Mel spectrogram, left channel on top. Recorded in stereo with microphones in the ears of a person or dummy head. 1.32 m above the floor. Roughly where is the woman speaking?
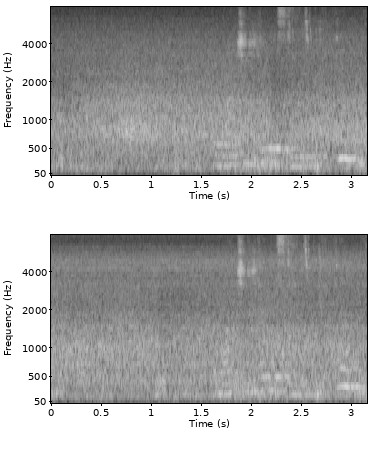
Right.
